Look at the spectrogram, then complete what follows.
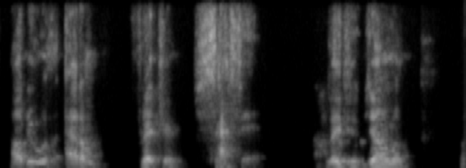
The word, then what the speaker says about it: Sasse: Is that correct pronunciation, Sasse?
